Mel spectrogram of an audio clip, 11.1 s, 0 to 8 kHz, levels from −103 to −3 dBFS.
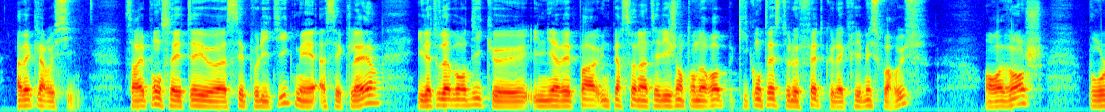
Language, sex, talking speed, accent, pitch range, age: French, male, 205 wpm, French, 105-120 Hz, 30-49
